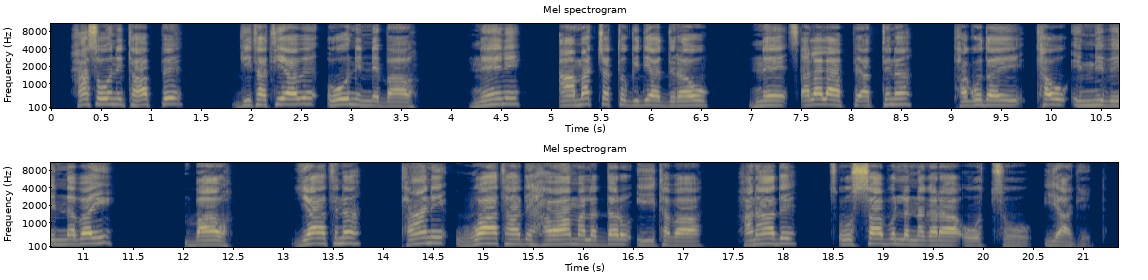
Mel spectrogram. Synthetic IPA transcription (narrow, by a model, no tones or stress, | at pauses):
hɐso̞ːnɪt̪aːpːɛ | ɡɪt̪ɐt̪ɪjaːwɛoːnɪnːɛbaːwɐ | ne̞ːnɪ | aːmɐt͡ʃːɐt̪ːɔɡɪd̪ɪjaːd̪ɪɾɐw | nɛt͡sʼɐlɐlaːpːɛɐt̪ːɪnɐ | t̪ʰɐɡɔd̪ɐjt̪ʰɐwʔɪmːɪbe̞ːnːɐbɐj | baːwɐ | jaːt̪ɪnɐ | t̪ʰaːnɪwaːt̪aːd̪ɛɦɐwaːmɐlɐd̪ɐɾɔʔiːt̪ɐβaː | hɐnaːd̪ɛ | t͡sʼo̞ːsːaːbɔlːɐnɐɡɐɾaːʔo̞ːt͡sːoːjaːɡḛːd̪̥ːɐ̥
